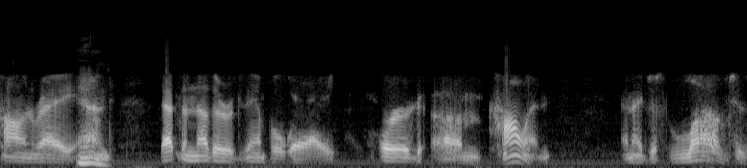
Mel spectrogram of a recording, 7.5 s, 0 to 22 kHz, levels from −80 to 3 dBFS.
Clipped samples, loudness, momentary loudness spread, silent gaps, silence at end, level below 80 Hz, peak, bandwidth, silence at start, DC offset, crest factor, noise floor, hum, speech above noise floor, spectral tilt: under 0.1%; -23 LUFS; 11 LU; none; 0 s; -58 dBFS; -4 dBFS; 7.4 kHz; 0 s; under 0.1%; 20 dB; -55 dBFS; none; 32 dB; -8.5 dB/octave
